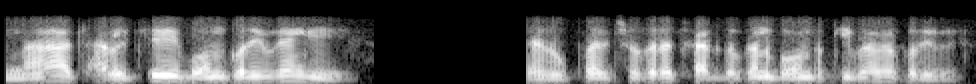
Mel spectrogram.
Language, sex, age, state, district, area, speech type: Odia, male, 45-60, Odisha, Balasore, rural, conversation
